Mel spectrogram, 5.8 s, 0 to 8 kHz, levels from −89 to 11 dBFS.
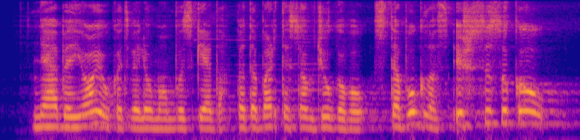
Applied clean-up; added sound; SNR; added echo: neural separator model SepFormer DNS4.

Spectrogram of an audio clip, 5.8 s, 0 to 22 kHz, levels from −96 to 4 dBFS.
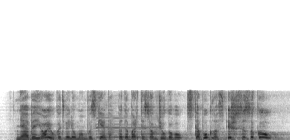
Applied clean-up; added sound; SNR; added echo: none; Wind instrument, woodwind instrument; 18 dB; reverberation time 0.8 s.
